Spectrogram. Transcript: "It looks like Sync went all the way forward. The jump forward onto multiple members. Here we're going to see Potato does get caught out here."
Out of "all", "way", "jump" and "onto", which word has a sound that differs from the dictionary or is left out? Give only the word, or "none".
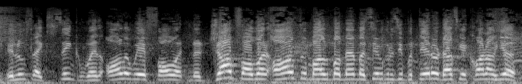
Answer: onto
